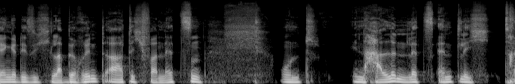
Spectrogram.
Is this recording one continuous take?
yes; 0 cuts

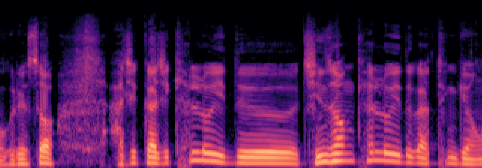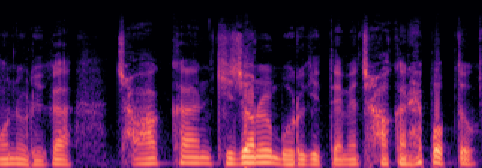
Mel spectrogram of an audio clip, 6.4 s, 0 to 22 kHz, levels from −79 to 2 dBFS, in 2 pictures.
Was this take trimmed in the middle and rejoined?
no; 0 cuts

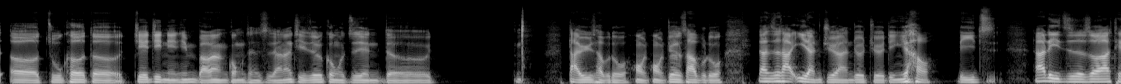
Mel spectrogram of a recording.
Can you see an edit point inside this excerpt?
yes; 1 cut; at 6.5 s

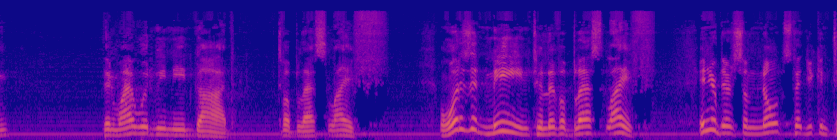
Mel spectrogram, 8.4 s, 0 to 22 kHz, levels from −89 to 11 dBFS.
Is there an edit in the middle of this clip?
yes; 2 cuts; at 2.8 s, 7.2 s

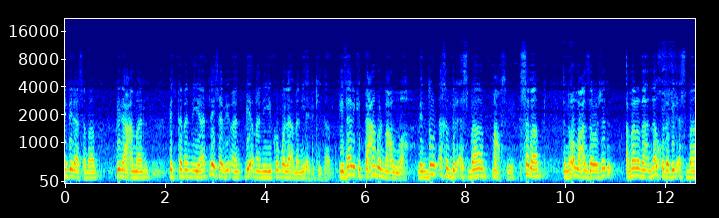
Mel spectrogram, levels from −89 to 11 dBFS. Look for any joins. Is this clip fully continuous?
no; 3 cuts; at 5.4 s, 7.0 s, 9.0 s

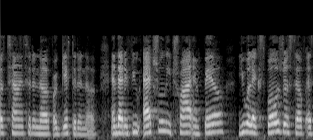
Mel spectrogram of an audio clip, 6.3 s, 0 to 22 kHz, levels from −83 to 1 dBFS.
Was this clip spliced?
no; 0 cuts

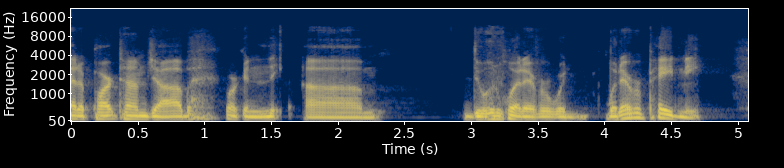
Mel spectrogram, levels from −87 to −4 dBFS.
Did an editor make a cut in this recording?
yes; 2 cuts; at 1.6 s, 3.2 s

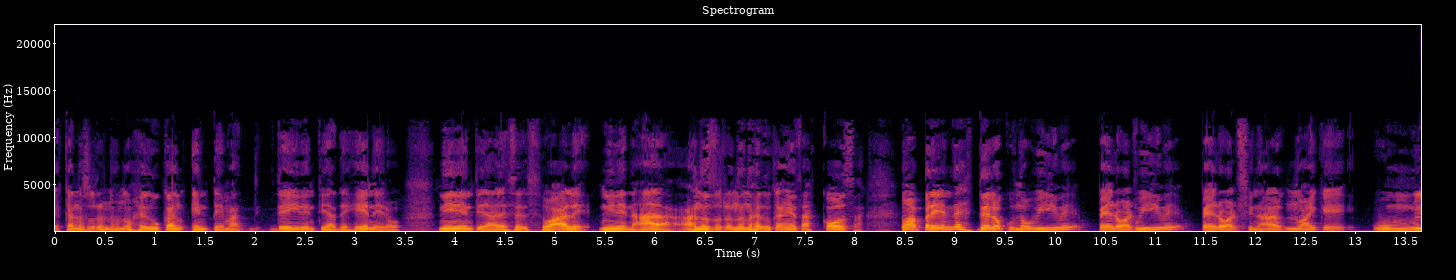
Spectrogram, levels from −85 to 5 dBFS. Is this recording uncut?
no; 5 cuts; at 8.5 s, 9.5 s, 10.8 s, 12.3 s, 12.6 s

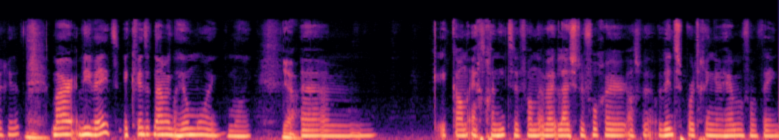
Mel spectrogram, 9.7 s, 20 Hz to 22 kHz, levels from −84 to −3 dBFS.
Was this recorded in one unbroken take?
no; 8 cuts; at 1.0 s, 2.2 s, 2.8 s, 5.4 s, 6.1 s, 7.0 s, 7.8 s, 8.2 s

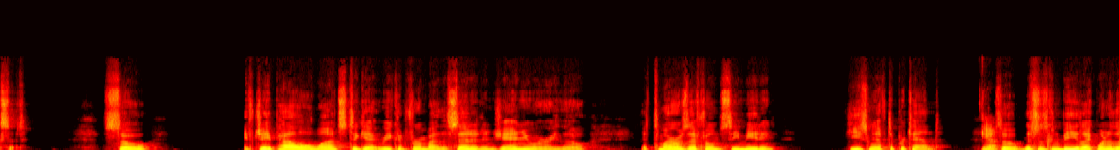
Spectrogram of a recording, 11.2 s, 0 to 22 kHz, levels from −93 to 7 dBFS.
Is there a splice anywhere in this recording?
no; 0 cuts

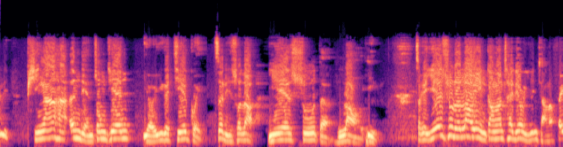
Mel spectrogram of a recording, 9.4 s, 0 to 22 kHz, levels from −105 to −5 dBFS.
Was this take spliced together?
yes; 2 cuts; at 2.2 s, 3.4 s

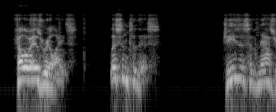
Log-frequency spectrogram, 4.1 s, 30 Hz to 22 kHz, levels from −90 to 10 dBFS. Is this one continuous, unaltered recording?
yes; 0 cuts

